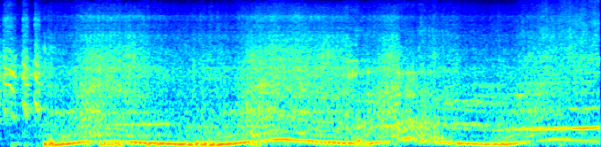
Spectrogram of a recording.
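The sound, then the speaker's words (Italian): A car engine revving hard in a sports-and-motors segment jingle, loud and continuous, its pitch swinging up and down in repeated waves over a dense music bed. “Siamo vicini alla chiusura, ma c'è uno spazio dedicato di cui chiederei partisse subito la sigla.”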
